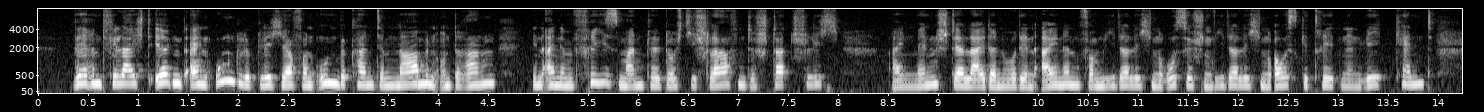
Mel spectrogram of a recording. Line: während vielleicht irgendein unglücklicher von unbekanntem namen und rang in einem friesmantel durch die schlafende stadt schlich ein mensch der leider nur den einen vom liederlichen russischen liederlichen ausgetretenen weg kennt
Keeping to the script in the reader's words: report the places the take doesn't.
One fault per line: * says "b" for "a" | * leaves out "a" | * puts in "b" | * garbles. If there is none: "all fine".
all fine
